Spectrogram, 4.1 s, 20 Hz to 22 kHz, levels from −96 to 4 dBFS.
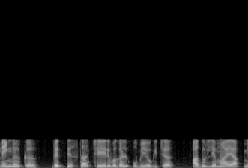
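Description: Packet loss with the last packet repeated occurs at 1.26 s, just before "ചേരുവകൾ ഉപയോഗിച്ച്", and again at 3.68 s. Audio went missing for 40 ms and then 20 ms, consistent with two 20 ms packets and then one, and the receiver filled each gap by replaying the last good packet. The repeats seldom align with the pitch period, so the first gap briefly stutters with a robotic edge and the second is a small blip, over the narrow band-limited tone of the G.711 telephone line.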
